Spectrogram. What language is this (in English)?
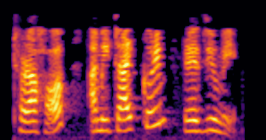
Assamese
